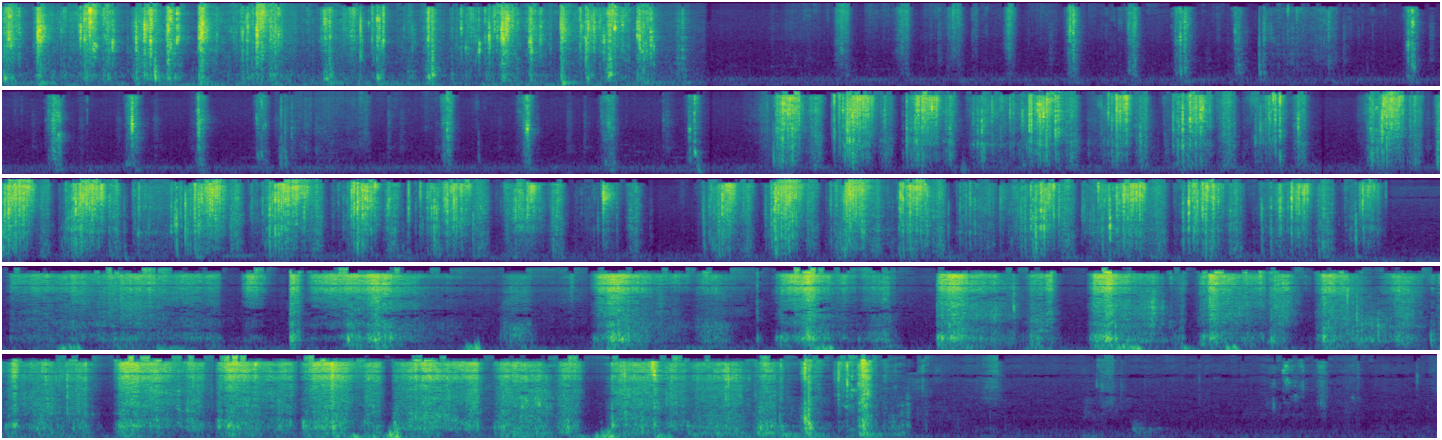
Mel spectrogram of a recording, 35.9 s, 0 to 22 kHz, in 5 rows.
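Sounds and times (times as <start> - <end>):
slime popping and crackling: 0.0 - 3.5.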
